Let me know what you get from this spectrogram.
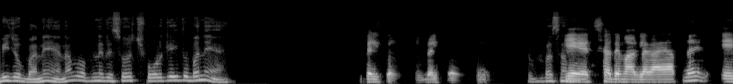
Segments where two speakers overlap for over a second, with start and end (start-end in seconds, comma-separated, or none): none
